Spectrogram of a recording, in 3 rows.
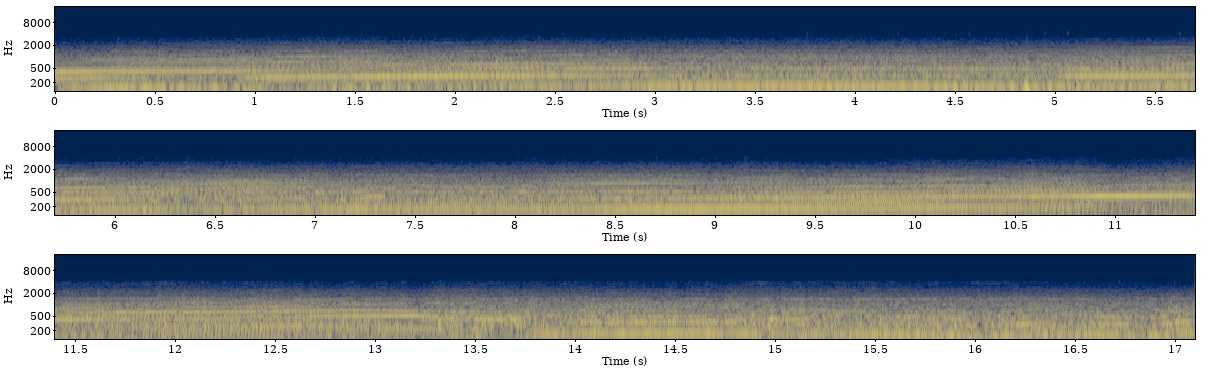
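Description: Peugeot 206 RC's four-cylinder petrol engine heard from inside the cabin, pulling hard under full throttle with its pitch rising steadily as the car accelerates. A little past halfway the note drops suddenly, then climbs again, and it falls away and wavers near the end as the car brakes hard.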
